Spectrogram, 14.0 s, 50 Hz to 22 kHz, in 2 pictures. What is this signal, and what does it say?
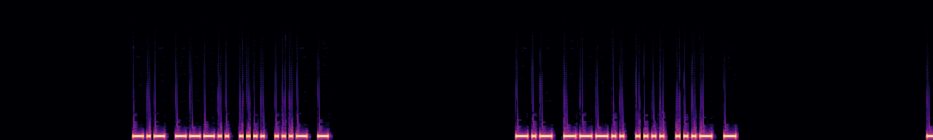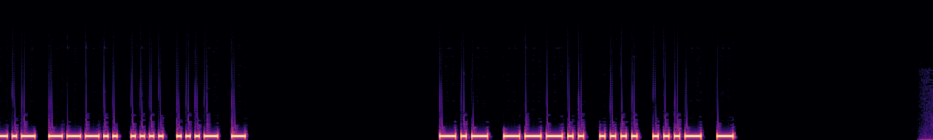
Morse code, heard as a keyed tone, about 38 wpm, 700 Hz. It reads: K8HVT K8HVT K8HVT K8HVT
